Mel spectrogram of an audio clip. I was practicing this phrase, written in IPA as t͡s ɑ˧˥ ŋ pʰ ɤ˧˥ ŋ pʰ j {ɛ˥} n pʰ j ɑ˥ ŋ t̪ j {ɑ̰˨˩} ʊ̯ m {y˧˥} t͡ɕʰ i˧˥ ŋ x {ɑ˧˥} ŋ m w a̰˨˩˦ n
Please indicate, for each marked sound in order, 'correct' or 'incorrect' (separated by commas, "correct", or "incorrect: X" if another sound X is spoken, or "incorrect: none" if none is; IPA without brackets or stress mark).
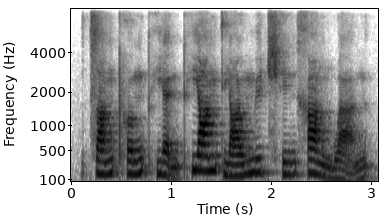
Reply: incorrect: ɛ̰˨˩, incorrect: ɑ˧˥, incorrect: y˥, incorrect: ɑ˥˩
